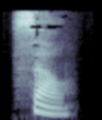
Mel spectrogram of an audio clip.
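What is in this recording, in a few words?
"sell", American English female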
